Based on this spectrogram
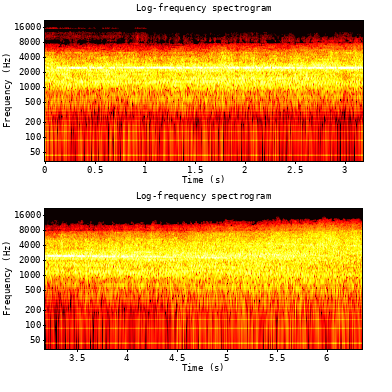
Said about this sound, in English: That is one of my favorite sounds anywhere, because I love airplanes, as you will find out if you don't know me already.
